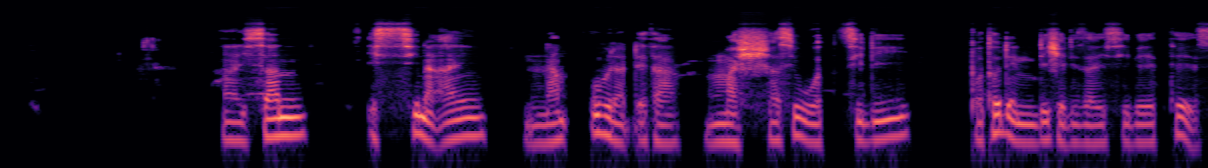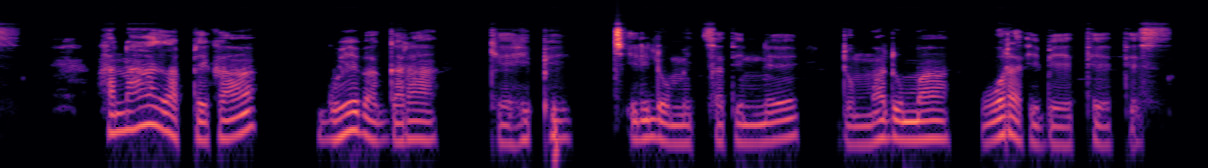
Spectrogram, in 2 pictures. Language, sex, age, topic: Gamo, male, 18-24, government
